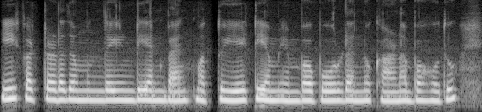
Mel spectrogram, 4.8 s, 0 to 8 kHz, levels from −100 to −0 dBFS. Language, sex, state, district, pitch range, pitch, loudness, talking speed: Kannada, female, Karnataka, Bangalore, 210-225 Hz, 215 Hz, -15 LUFS, 135 wpm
